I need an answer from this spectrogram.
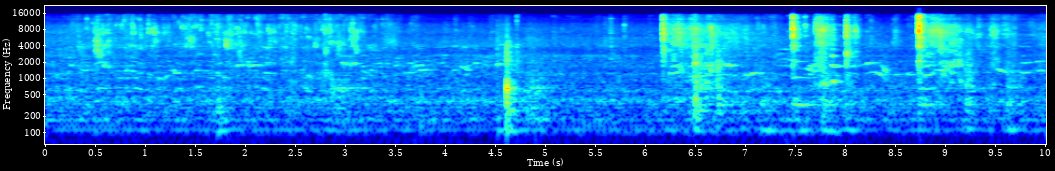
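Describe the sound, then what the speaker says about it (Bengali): Water poured into butter chicken masala in a pan, then stirred, with faint splashing, scraping and clinks of a utensil against the pan, several sharper knocks toward the end, close by and without talk. "কষানো হয়ে গেছে, এবার জল দিয়ে দেবো"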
